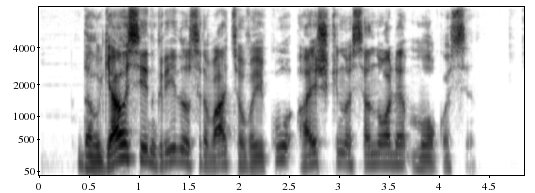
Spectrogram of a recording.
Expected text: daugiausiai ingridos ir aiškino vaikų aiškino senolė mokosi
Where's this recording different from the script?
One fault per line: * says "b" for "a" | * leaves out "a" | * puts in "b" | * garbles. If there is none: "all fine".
* says "vacio" for "aiškino"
